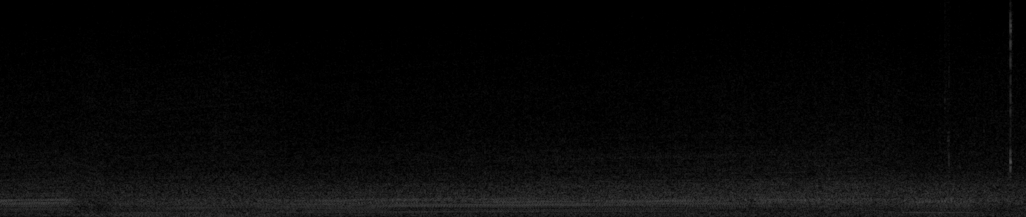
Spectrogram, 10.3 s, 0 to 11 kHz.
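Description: A car engine swapped for a much heavier unit than the original 2.5 revs hard while racing in BeamNG.drive, a loud, steady drone with rising and falling engine tones held throughout.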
